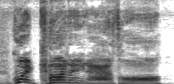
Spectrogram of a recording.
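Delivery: high furious shout at a line cutter; angry yell. Real, not acted. Driver yells at a car cutting the line, furious shout.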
